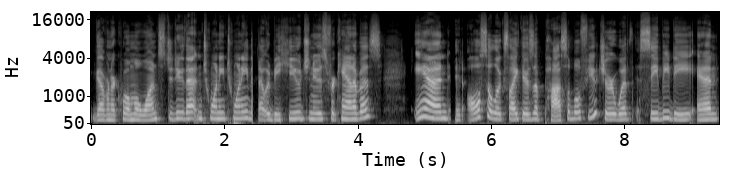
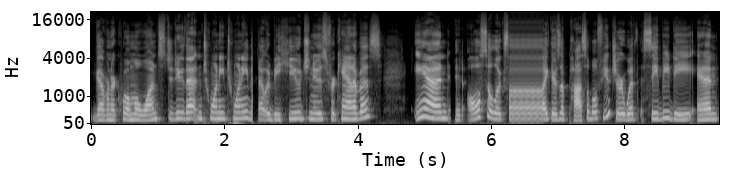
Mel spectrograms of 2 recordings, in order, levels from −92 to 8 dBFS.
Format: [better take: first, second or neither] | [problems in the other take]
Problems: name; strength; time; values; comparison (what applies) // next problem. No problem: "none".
first | audio freezing; at 6.5 s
